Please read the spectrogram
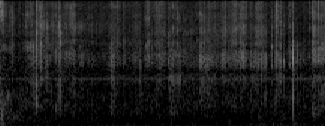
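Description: Near silence, with faint rustles and light ticks of paper being folded and a flap tucked in by hand, and a small click near the end.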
